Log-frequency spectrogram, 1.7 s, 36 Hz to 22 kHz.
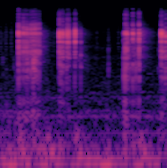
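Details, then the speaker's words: Logitech G332 gaming headset after one year of use: dry, high-pitched plastic creaking in short bursts each time the headband is twisted, the frame joints creaking under flex, a build-quality flaw. "so pretty much every time you twist that headsets in any direction these things creak like mad like literally right when I put these on guys like you move them a little bit and they're creaking like mad"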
